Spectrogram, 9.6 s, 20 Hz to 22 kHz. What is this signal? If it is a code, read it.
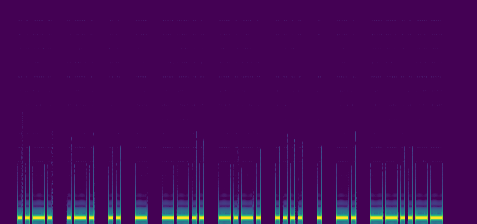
Morse code, heard as a keyed tone, about 16 wpm, 680 Hz. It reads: FRITZCHEN,
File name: Witz-29-Juli-2025-70-F80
